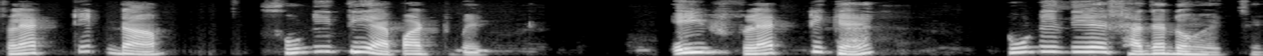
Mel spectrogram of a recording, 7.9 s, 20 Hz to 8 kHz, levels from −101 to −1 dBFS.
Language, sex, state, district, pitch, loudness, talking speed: Bengali, male, West Bengal, Jalpaiguri, 190 Hz, -17 LUFS, 90 wpm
